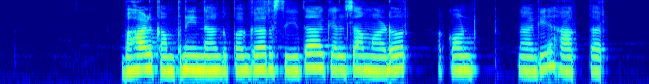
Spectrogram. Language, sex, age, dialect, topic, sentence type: Kannada, female, 18-24, Northeastern, banking, statement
